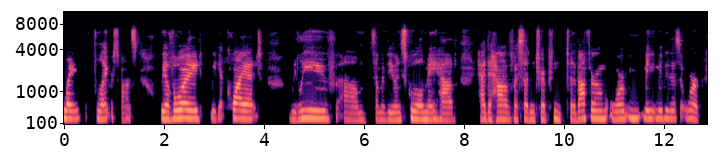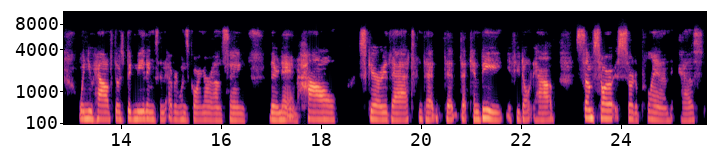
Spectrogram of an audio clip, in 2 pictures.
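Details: Stuttering in an adult woman who stutters, co-hosting a webinar on managing stress and anxiety at work for people who stutter.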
